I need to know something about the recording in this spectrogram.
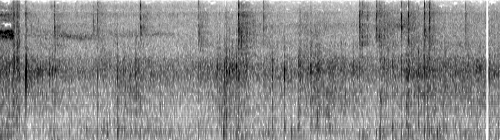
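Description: Many fireworks and firecrackers going off at once: a continuous, irregular scatter of sharp bangs and crackles, some louder than others, over a constant din.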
